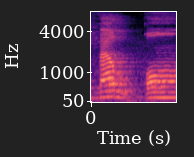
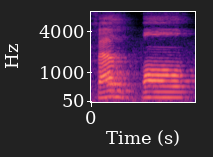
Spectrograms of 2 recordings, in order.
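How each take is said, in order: No difference in how they are said.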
